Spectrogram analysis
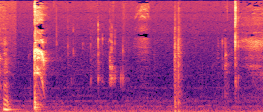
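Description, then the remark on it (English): A few sharp coughs spaced irregularly over several seconds, each a short harsh burst against a quiet, low background with no talking. “My back hurts from coughing, yo.”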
